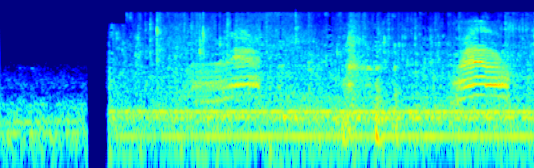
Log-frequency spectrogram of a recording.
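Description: A domestic cat meowing twice, about three seconds apart, each meow rising and then falling in pitch, the second one louder. A steady low hum runs beneath.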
